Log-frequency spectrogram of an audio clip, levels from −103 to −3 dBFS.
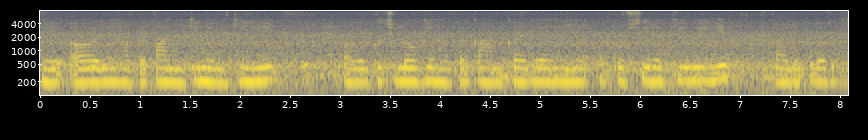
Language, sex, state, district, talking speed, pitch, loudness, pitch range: Hindi, female, Bihar, Vaishali, 200 wpm, 205 Hz, -14 LUFS, 200-210 Hz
